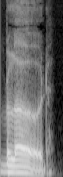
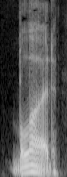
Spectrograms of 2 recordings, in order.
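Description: First: "blowed" with a long O vowel; wrong vowel in blood. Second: "blood" with a short "uh" vowel; correct vowel in blood. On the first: Teacher warns learners off the mistake, "blowed" with long O. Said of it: "but we say blood, not, not". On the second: Teacher corrects learners' vowel, "blood" with short "uh". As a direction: say "blood" to rhyme with mud. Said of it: "but we say blood". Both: Shown as a demonstration.

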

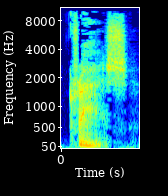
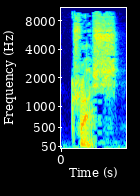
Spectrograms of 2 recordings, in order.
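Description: First: CRASH with an open "ae" vowel; crash vowel contrast. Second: CRUSH with a short central "uh" vowel; crush vowel contrast. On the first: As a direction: say crash clearly with the vowel of "cat". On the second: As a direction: say Crush clearly with the vowel of "cup". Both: Shown as a demonstration. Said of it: "pronunciar la diferencia entre crash and crush".

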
